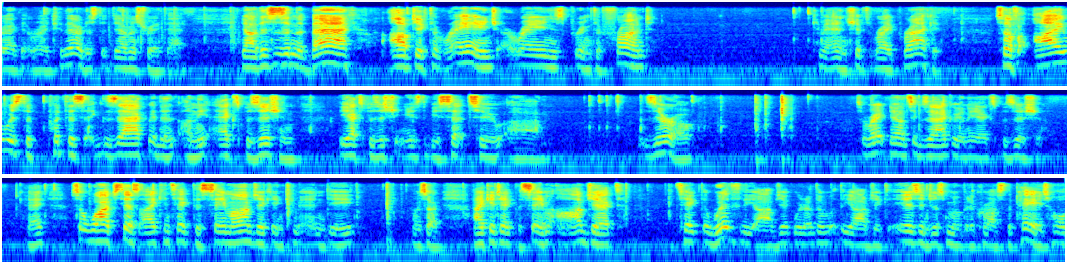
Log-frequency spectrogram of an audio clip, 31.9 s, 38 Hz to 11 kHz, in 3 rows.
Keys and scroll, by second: 18.1 0, 24.0 d, 25.0 z.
